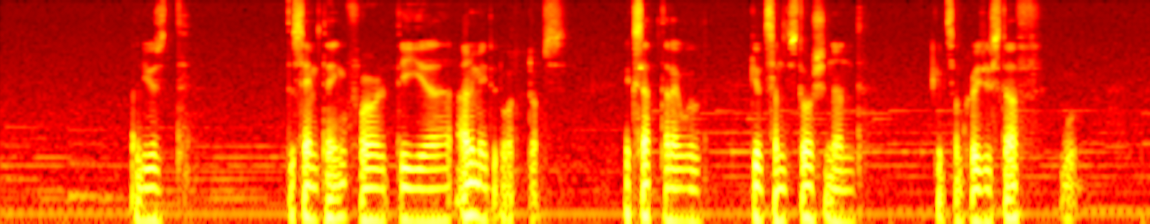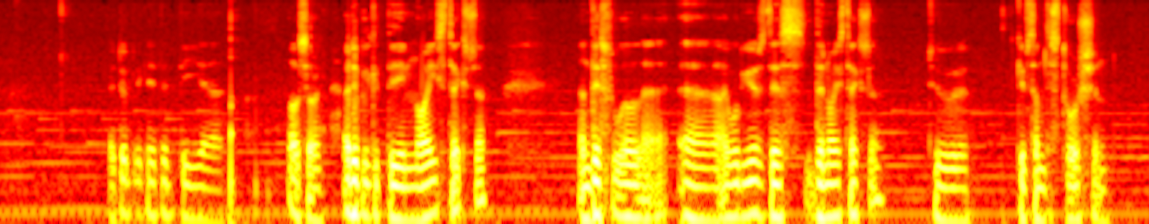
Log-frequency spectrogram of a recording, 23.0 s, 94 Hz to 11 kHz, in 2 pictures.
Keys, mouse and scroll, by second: 5.8 ctrl+shift+click, 6.0-11.3 middle drag, 11.3 click, 12.0 shift+d, 18.8-20.3 drag, 21.3-22.9 drag.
